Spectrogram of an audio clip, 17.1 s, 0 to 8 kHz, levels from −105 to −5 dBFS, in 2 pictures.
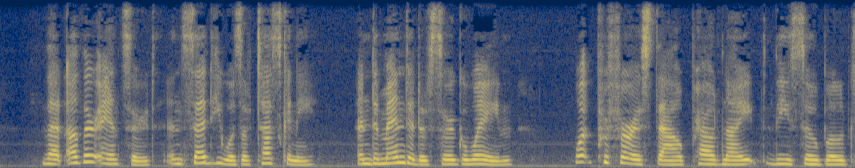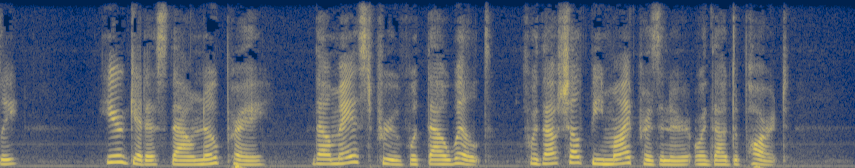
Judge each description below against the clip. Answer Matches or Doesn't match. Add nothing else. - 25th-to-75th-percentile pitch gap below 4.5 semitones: Matches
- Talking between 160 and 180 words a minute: Doesn't match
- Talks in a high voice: Matches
